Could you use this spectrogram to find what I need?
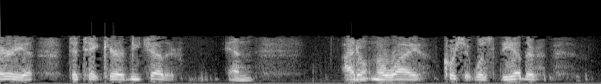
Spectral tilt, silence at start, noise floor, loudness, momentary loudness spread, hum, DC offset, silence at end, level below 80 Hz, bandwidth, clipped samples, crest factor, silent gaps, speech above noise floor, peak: -8 dB/octave; 0 s; -39 dBFS; -11 LUFS; 19 LU; none; 1%; 0.2 s; -46 dBFS; 4 kHz; under 0.1%; 12 dB; none; 28 dB; 0 dBFS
